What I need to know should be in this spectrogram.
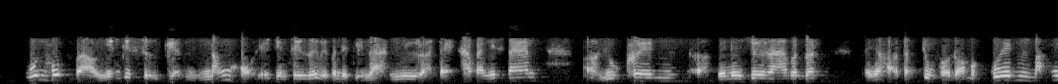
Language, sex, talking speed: Vietnamese, male, 210 wpm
